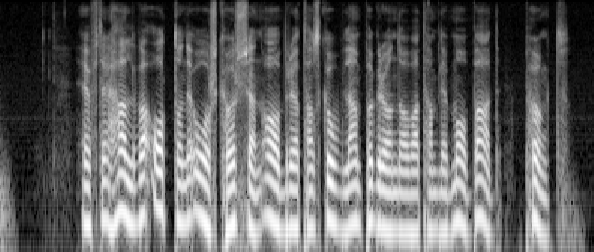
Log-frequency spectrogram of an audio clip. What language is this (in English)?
Swedish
